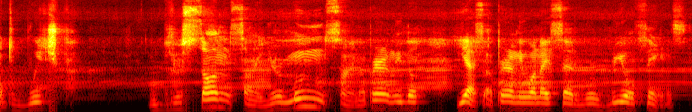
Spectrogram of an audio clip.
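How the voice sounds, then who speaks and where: A man's voice: medium pitch, fairly bright tone, slight background noise, low-quality recording. A man, a YouTuber, rants to camera in a scoffing, dismissive way that rambles with many restarts. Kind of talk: casual rant to camera.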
